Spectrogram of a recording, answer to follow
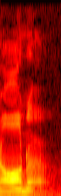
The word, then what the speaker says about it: honor: so for instance for instance words beginning with a silent h in the words hour an hour an honor an honest man an heir an honorable man in all these cases these words begin with h which is a consonant letter but H becomes silent and these words produce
